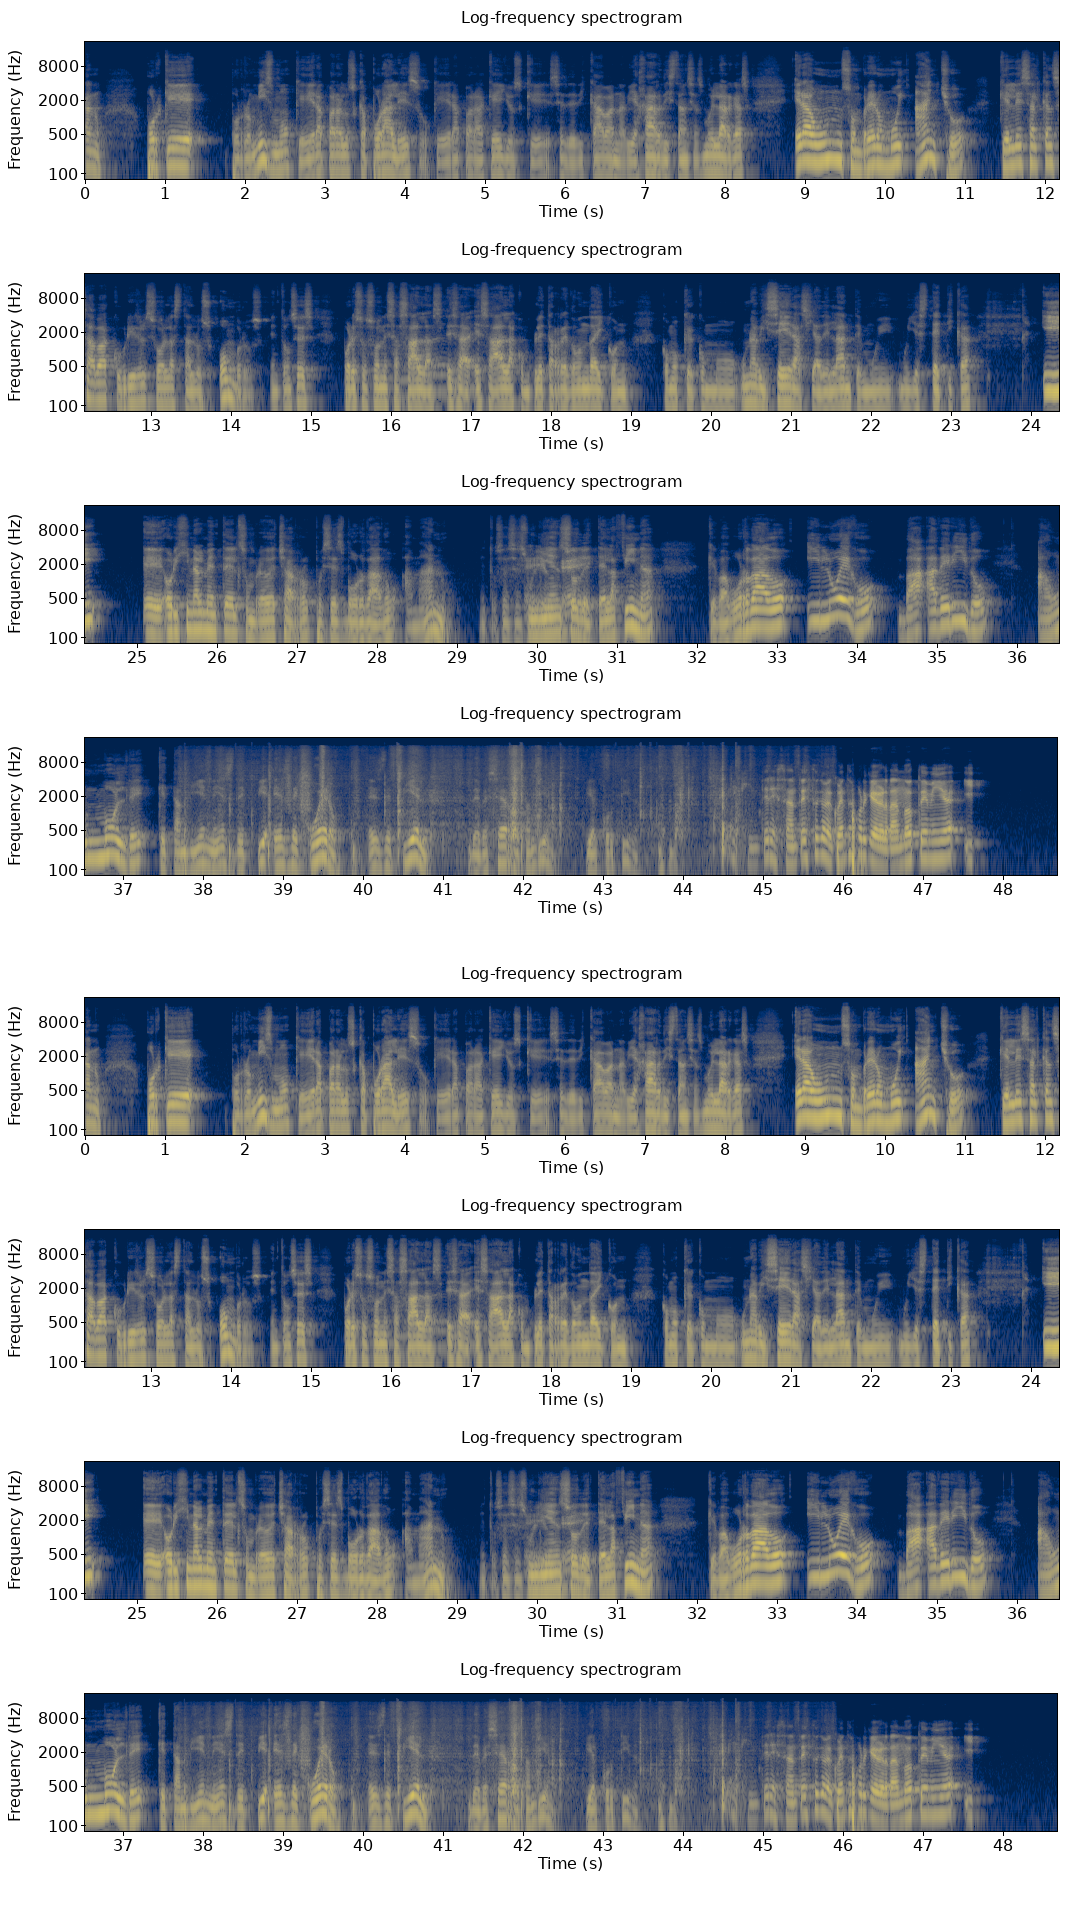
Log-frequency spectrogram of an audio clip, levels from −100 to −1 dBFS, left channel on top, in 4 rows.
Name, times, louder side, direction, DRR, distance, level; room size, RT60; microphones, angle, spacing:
voice 1, 0.0-1.4 1.8-11.0 11.4-15.0 15.4-19.0 19.4-23.3 24.1-24.5 25.1-28.9 29.4-31.5 32.1-34.3 34.5-35.6 36.3-39.7 40.1-40.9 41.3-42.4 42.8-43.5 43.8-43.9, right 2 dB, 30° right, 0.7 m, -30 dB
voice 2, 16.1-16.9 29.8-30.6 44.6-47.6, left 2 dB, 25° left, 1.1 m, -31 dB
sound 1, 37.7-45.9, equal, ahead, 1.7 m, -43 dB
17.0 x 5.9 x 9.5 m
head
